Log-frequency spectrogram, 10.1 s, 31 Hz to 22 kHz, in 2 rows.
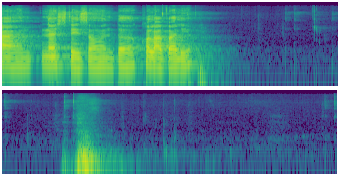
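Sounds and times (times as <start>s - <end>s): computer mouse clicks: 4.2s - 7.8s, 9.8s - 10.0s.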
